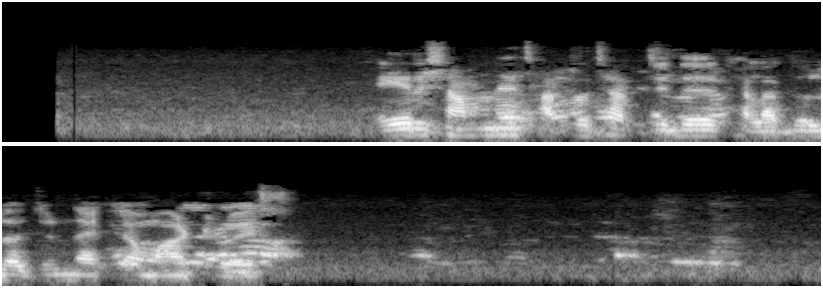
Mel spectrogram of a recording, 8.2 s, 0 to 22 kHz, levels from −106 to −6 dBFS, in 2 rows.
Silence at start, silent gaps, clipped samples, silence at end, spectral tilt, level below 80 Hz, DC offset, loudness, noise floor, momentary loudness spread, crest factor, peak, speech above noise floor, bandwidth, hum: 1.85 s; none; under 0.1%; 0.4 s; -5.5 dB/octave; -66 dBFS; under 0.1%; -18 LUFS; -56 dBFS; 20 LU; 20 dB; -2 dBFS; 39 dB; 7.6 kHz; none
